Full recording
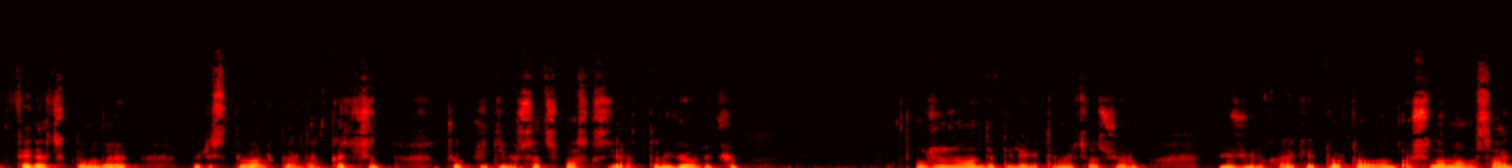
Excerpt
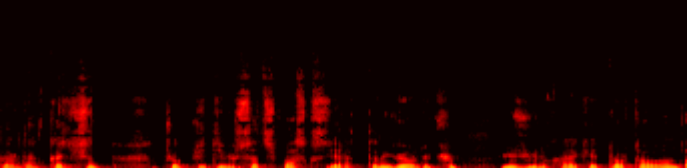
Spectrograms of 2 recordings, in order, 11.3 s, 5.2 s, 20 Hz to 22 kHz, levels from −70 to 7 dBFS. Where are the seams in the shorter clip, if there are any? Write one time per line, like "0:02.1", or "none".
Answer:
0:03.7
